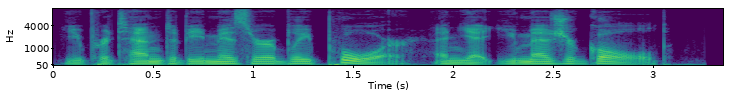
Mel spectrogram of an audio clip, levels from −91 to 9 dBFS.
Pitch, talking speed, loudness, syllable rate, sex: 100 Hz, 195 wpm, -19 LUFS, 5.6 syllables/s, male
